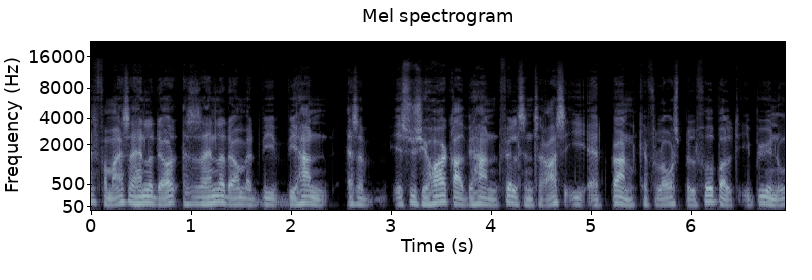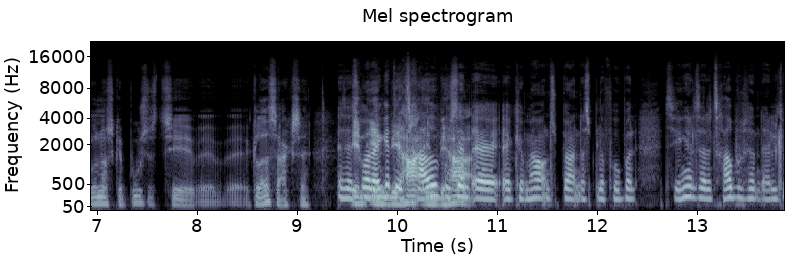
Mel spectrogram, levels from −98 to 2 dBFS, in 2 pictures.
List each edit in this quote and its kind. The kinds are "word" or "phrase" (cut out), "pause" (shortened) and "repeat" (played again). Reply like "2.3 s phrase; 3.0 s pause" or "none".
1.7 s word; 8.0 s word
